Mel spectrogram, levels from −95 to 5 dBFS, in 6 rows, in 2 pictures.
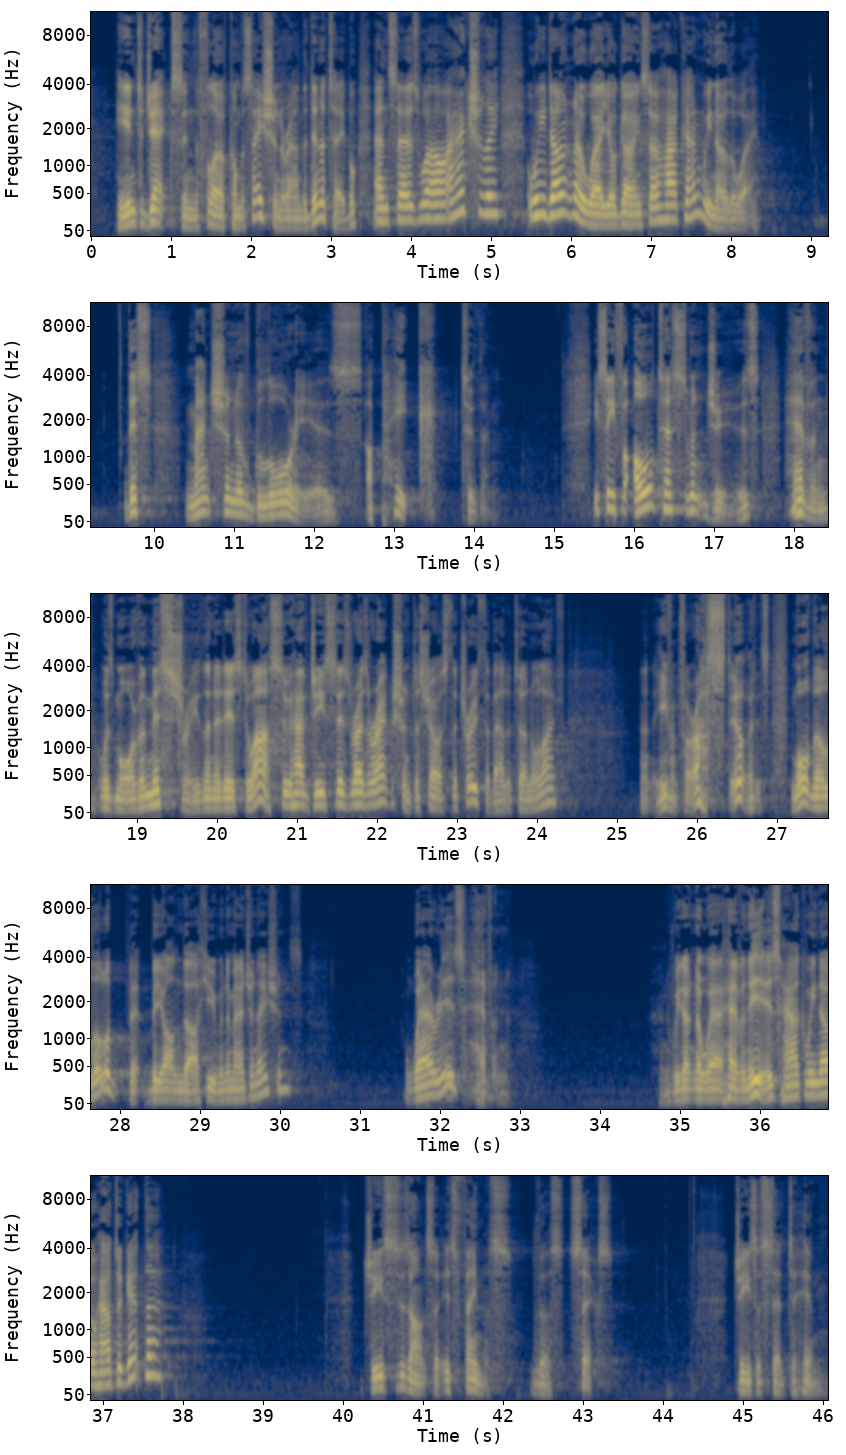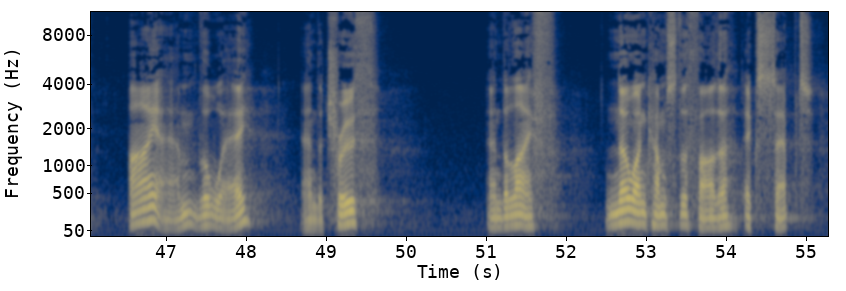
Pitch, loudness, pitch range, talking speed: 115 Hz, -23 LUFS, 95-150 Hz, 135 wpm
